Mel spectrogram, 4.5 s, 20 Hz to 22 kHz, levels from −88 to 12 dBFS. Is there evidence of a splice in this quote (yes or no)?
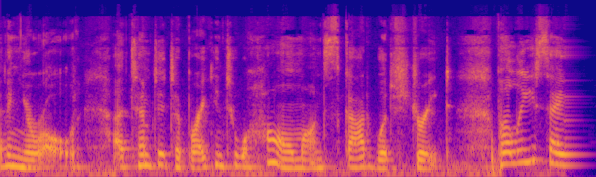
no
